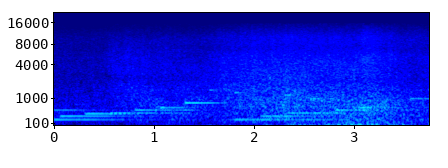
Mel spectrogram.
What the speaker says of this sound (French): Bercée par les flots et les clapotis rythmés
